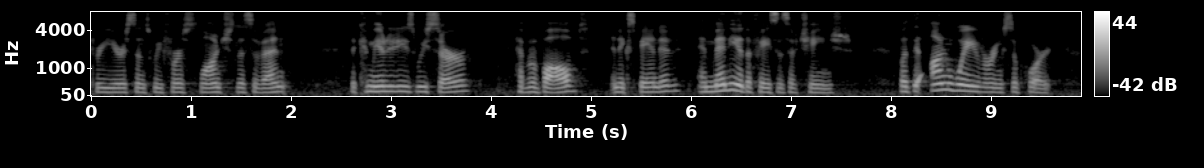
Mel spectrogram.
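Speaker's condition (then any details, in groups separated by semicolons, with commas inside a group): No condition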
